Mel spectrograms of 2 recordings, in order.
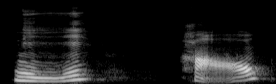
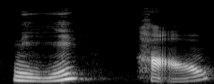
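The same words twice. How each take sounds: First: 你 and 好 both said with a full low dipping third tone; 你 dips low, then 好 dips again, sounding awkward; deliberately unchanged 你好, two dipping tones; original third tones. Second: 你 rising as a second tone, then 好 dipping low; easy 你好 with 你 rising into a low 好; changed to second tone. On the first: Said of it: "if you keep the original tone". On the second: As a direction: demonstrate the smooth sandhi version of 你好. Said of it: "change the first third tone into second tone". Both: Shown as a demonstration.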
